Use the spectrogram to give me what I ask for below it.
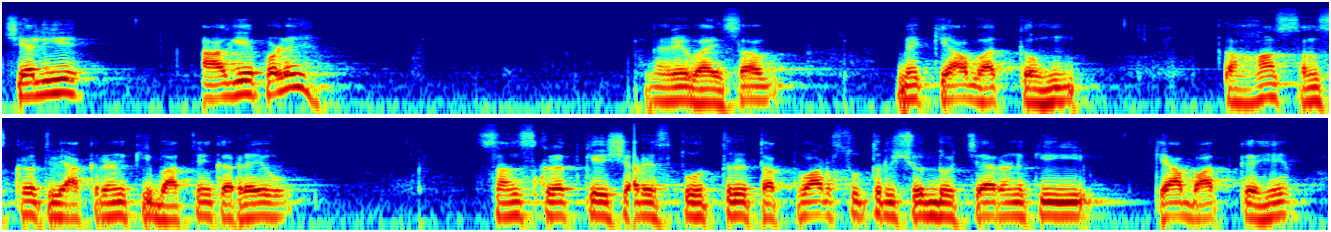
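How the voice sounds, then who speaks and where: A man giving a religious discourse, reciting verses slowly and repeating key words for emphasis. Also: mid-range voice, steady tone, creaky, a little mellow. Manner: slow, deliberate recitation of Sanskrit and Prakrit verses. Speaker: Jain scripture teacher.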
